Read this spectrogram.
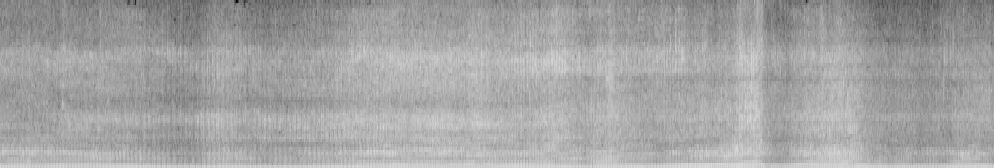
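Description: Tyres crunch and grind over rocks.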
